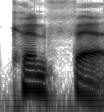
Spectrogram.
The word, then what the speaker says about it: confess: You can almost feel your voice going up on that second part. Exactly. The energy is at the end. Confess.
